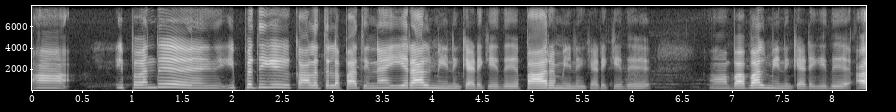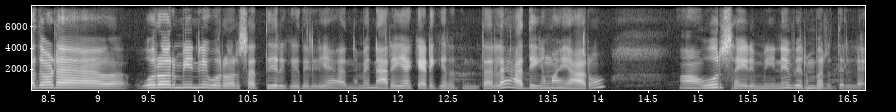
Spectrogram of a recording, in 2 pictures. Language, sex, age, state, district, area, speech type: Tamil, female, 30-45, Tamil Nadu, Kallakurichi, rural, spontaneous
